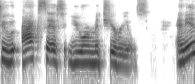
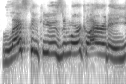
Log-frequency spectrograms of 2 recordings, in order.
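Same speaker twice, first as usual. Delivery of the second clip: excited echo; 8 semitones higher than usual. Real, not acted. Excited echo of a member's answer.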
